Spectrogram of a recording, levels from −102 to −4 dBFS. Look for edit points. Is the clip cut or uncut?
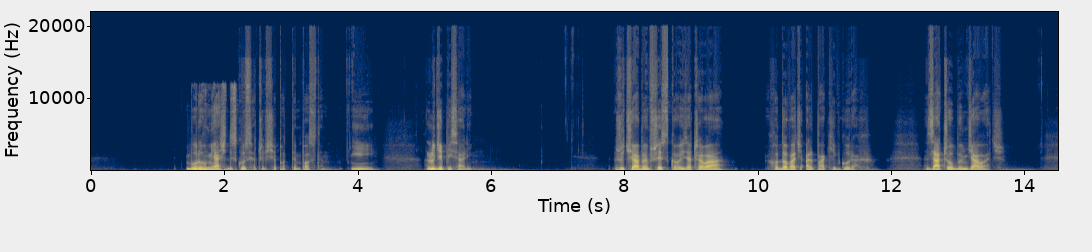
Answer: uncut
